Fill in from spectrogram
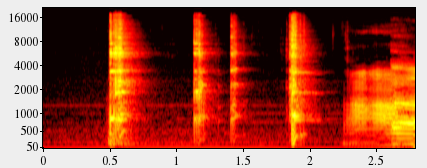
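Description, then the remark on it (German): Freshly poured wine glasses clink together in a toast four times in quick, uneven succession, bright, followed by a sustained, shimmering ringing tone as the glass resonates. “Und dann versuchen wir das mal klingen zu lassen, damit Mama Christa auch was hört.”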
